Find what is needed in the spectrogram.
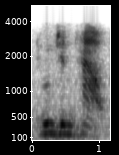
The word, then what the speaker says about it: Hu Jintao: and it was showing Chinese President Hu Jintao arriving here.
